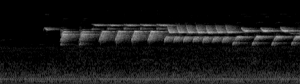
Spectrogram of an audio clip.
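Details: Jilguero, or European goldfinch, delivering one continuous run of fast, high, bubbling twitters that shift slightly in pitch as the phrase rolls on, over a faint low hum.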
